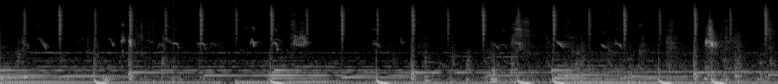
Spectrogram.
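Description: Broiler chickens around week five give soft, scattered clucks and chirps over a steady low hum, with several louder thumping bumps spaced through the flock noise.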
